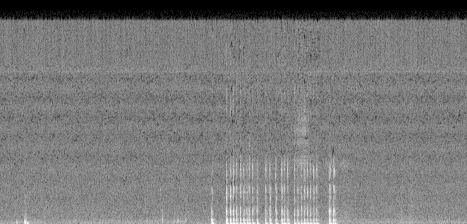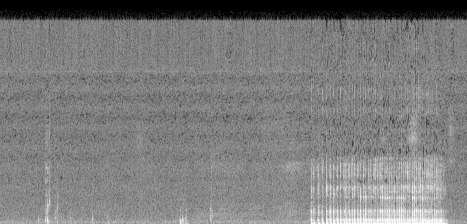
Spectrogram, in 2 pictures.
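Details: Olde English Bulldog named Bruno snoring like a human indoors: two bursts of rapid, low, rattling snore pulses, a short one early and a longer, louder one near the end, separated by quiet with scattered soft clicks.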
